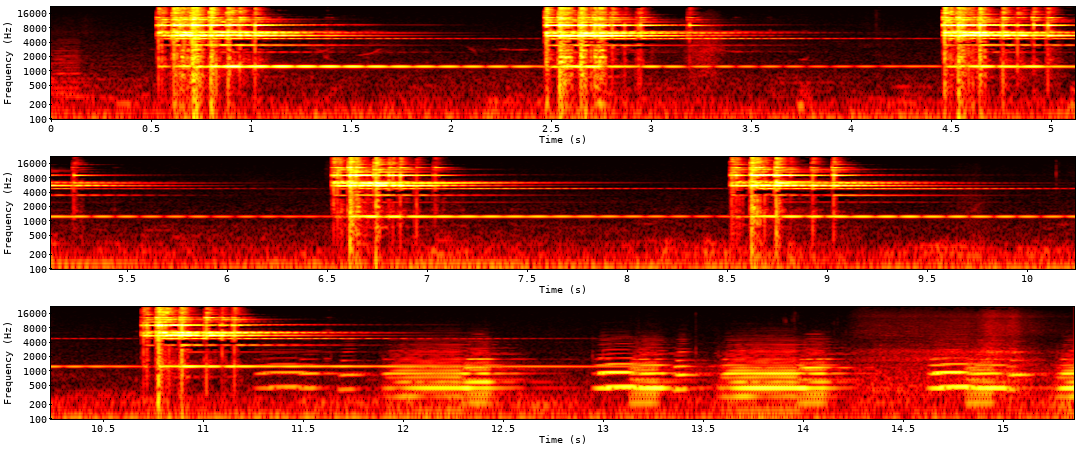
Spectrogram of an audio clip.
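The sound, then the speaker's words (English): A bright metallic chime bell is struck six times at an even pace by a player taking a turn in a game, each ring decaying before the next, followed by faint, softer tones near the end; fairly loud with no speech. “So, as player number one, I'm up with the chime this month.”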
